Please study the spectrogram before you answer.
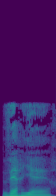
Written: verrier

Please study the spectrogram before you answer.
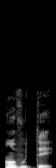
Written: envoûter

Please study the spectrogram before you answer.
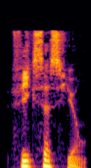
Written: fixation

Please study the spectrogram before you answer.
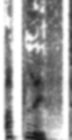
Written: uplift

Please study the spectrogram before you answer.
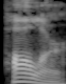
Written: hauler

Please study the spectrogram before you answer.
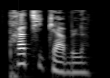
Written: praticable

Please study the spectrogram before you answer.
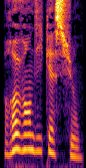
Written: revendication

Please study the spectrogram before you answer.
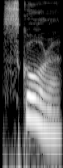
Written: scorer

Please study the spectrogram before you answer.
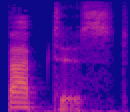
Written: Baptist

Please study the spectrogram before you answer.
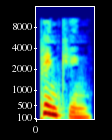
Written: pinking

